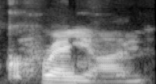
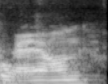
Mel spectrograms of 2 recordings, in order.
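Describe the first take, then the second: First: The word is said with two clear syllables. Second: The word is squeezed into one syllable, like crown. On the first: The speaker calls it right. "It's either the right way or the wrong way" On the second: The speaker calls it wrong. "crown almost"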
